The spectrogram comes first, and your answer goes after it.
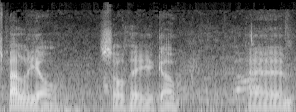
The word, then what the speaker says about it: Balliol: this on I've asked how to pronounce the name of the college and it's Bello so there you go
